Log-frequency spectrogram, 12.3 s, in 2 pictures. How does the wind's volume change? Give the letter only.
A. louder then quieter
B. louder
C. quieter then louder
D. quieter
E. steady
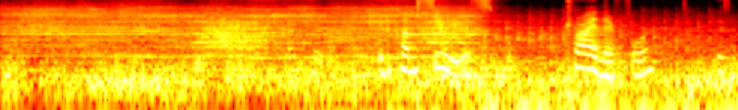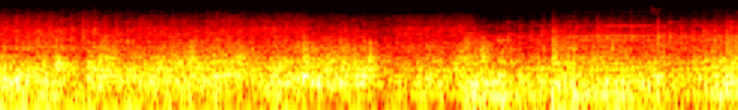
E.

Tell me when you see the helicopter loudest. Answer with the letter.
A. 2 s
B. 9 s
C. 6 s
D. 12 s
A.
